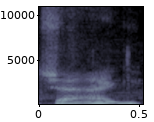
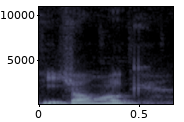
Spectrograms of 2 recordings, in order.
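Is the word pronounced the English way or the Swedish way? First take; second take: English; Swedish. First: The word is pronounced the English way. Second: The word is pronounced the Swedish way. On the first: It is the English word. "in English it would be jag" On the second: It is the Swedish word for me. "the way I would pronounce that is jag"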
